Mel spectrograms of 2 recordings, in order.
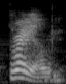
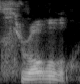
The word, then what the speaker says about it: Thrayle: Thrayle.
